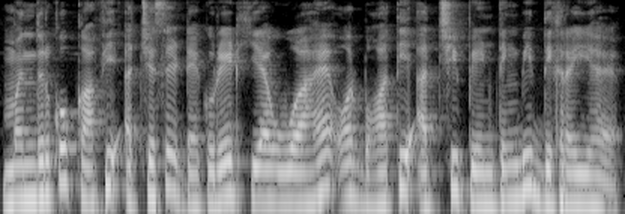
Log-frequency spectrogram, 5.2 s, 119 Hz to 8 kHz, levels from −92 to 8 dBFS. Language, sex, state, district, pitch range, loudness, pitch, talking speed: Hindi, male, Uttar Pradesh, Lalitpur, 140-170 Hz, -16 LUFS, 150 Hz, 205 wpm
